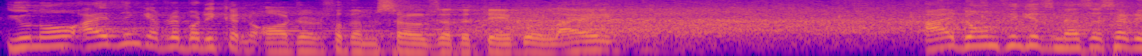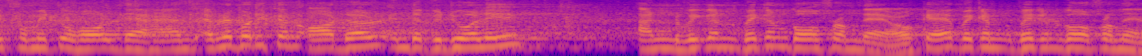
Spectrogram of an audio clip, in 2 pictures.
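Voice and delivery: stalling in a fake Indian accent; hammed-up Indian accent; put-on Indian accent. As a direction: keep up the Indian accent, making excuses. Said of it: "I also couldn't stop".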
